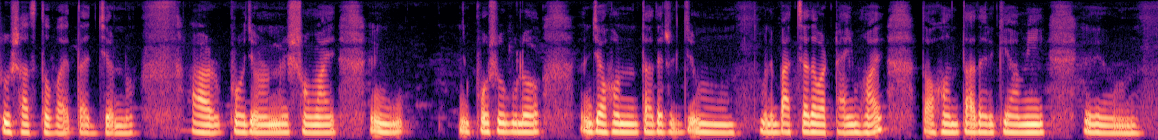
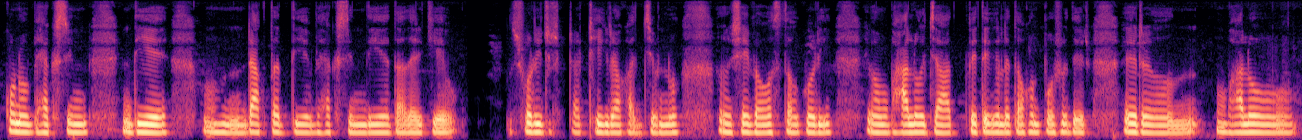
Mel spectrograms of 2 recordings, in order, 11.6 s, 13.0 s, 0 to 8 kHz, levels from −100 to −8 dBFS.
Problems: background sounds at intervals, continuous background conversations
